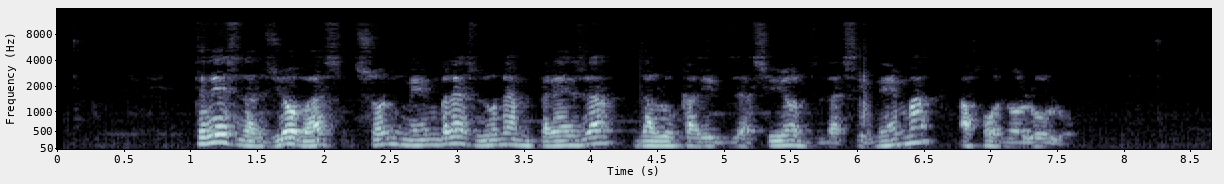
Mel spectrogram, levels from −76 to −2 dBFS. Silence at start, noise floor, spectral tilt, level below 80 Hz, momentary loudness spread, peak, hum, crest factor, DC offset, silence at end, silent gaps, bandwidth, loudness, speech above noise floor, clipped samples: 1.05 s; -60 dBFS; -8.5 dB/octave; -54 dBFS; 12 LU; -2 dBFS; none; 20 dB; under 0.1%; 1.05 s; none; 11.5 kHz; -21 LUFS; 39 dB; under 0.1%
